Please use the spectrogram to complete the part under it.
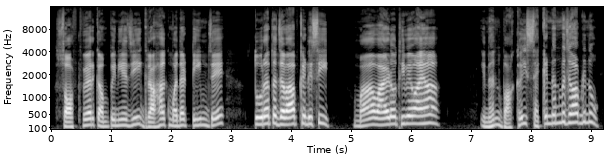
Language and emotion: Sindhi, surprised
